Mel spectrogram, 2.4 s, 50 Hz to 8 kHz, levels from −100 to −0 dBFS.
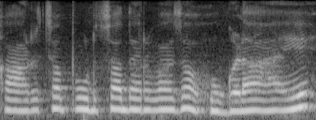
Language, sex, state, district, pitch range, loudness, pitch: Marathi, female, Maharashtra, Sindhudurg, 220-245 Hz, -24 LUFS, 230 Hz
